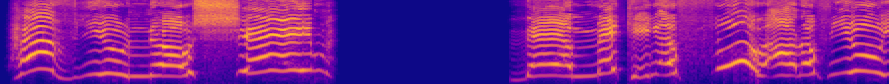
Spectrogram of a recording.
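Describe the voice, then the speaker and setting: A woman's voice: very high voice, bright, forceful tone, no room sound, clean studio sound, heavily acted. A woman voicing a towering tree-like spirit mother in a video game, doting on her daughter and shrieking at intruders, with effects layered on the voice. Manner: overprotective, shrieking, scolding. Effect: layered sound effects making the voice tree-like.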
